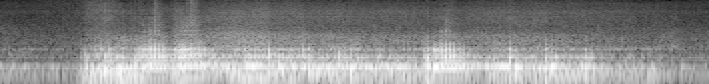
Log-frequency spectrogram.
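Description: A car engine starts with a loud roar and revs close by.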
